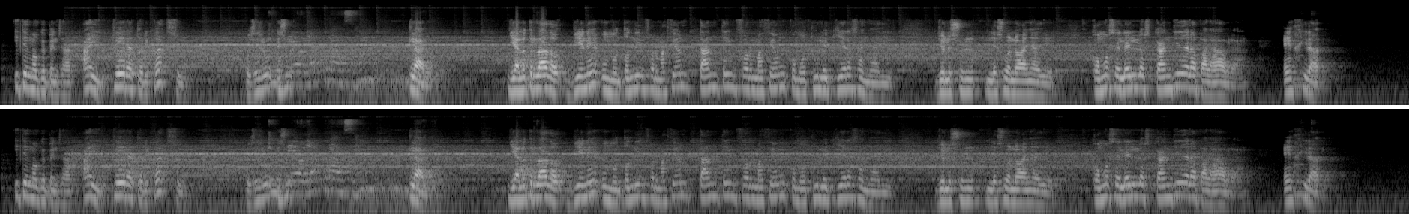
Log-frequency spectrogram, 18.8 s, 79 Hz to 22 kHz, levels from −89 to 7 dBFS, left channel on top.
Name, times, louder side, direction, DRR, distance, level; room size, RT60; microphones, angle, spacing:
voice 1, 0.2-2.5 3.3-3.9 5.4-5.8 6.8-16.6 17.1-17.7, left 5 dB, 35° left, 15 dB, 0.3 m, -31 dB
sound 1, 0.8-16.2, left 2 dB, 75° left, 2.5 m, -39 dB
voice 2, 3.6-5.0 5.5-5.7 7.0-7.1 17.2-17.7, right 1 dB, 10° right, 6 dB, 0.8 m, -42 dB
9.1 x 7.0 x 5.6 m, 0.91 s
head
